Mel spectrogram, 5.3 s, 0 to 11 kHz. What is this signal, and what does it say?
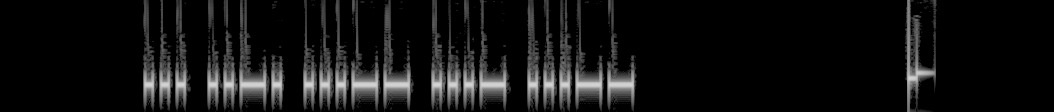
Morse code, heard as a keyed tone, about 30 wpm, 700 Hz. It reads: SF3V3
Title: Code Groups - 5 Letter:Numbers - 30wpm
